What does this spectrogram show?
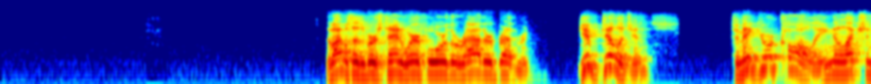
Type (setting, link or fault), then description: setting, large echoing room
